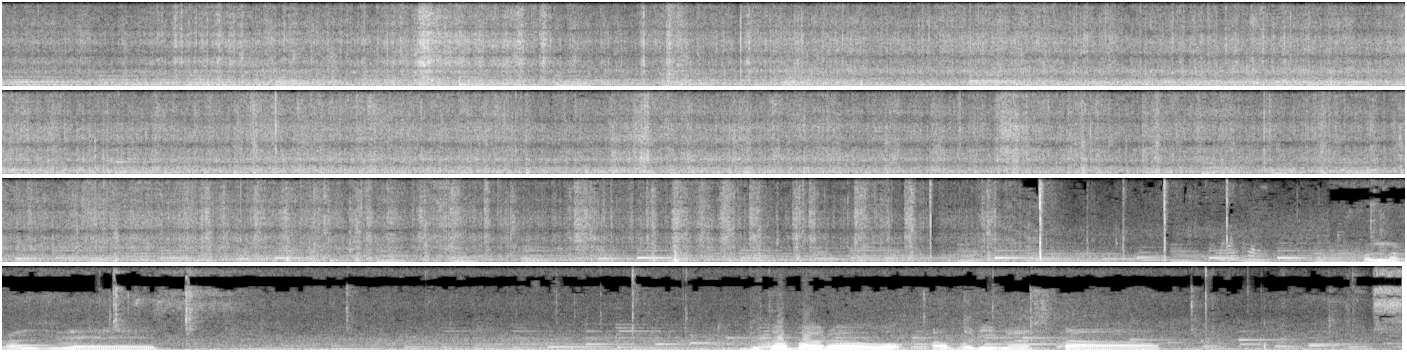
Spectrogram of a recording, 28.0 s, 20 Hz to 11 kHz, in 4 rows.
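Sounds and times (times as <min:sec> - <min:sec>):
fat sizzling on a grill: 0:00.0 - 0:28.0
faint background music: 0:13.0 - 0:28.0.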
